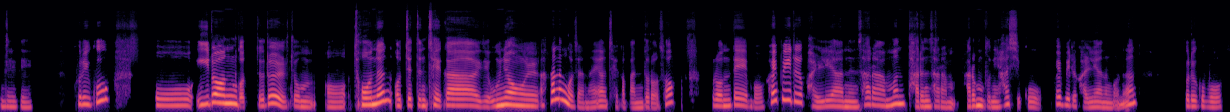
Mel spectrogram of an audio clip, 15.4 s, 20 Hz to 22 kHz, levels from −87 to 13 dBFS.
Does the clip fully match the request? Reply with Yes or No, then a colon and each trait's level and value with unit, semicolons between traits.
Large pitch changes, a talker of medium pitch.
Yes: wide, 5.7 semitones; medium, 180 Hz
